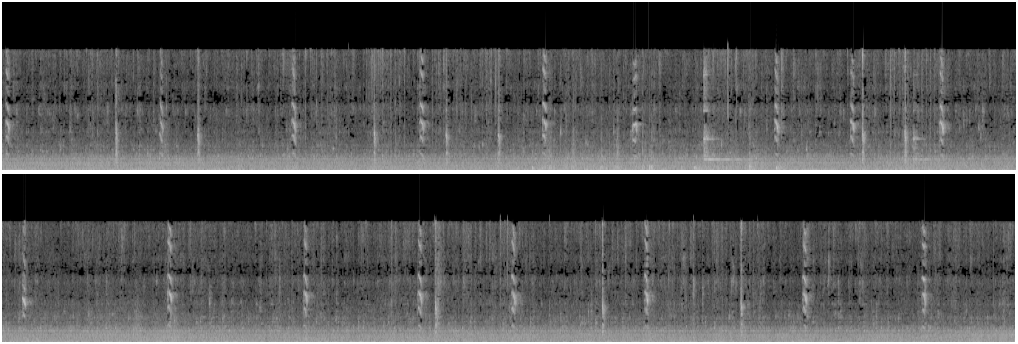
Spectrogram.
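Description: Small bowl fountain trickling steadily as water bubbles over a ball-shaped fountain head, with short, high bird chirps repeating every second or so. Occasional small splashes come from a young hooded oriole bathing in the bowl.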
